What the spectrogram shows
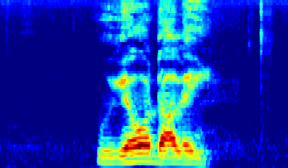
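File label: "uyodali", Cherokee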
